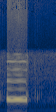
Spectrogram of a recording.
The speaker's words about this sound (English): You know, you forget how much effort and how much time it used to take just to dial a phone number. I mean, my finger feels like a bratwurst.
